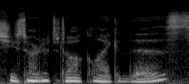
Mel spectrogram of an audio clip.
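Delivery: voice pushed down, grave. Describing a woman who lowered her voice to be taken seriously: imitating a lowered voice. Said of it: "she lowered her voice for everything".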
